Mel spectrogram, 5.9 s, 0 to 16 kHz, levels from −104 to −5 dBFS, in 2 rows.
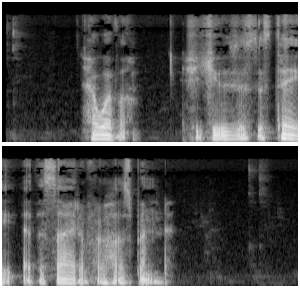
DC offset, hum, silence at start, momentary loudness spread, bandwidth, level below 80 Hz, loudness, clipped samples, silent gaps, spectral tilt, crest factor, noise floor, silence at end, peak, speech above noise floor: under 0.1%; none; 0.8 s; 13 LU; 11.5 kHz; -40 dBFS; -22 LUFS; under 0.1%; none; -6 dB/octave; 20 dB; -70 dBFS; 1.3 s; -2 dBFS; 49 dB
